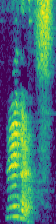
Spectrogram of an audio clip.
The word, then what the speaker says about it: rigorous: This one not R, this one Ra, E, G, A. Schwa sound, it looks like reverse E. And it is schwa sound.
